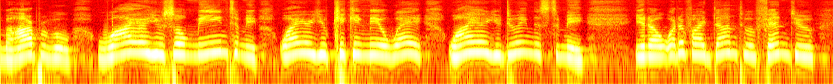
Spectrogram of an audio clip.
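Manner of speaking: high, tearful, crying, pleading voice. Telling a story of a man being sent to Vrindavan, imitating him crying and begging. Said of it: "he is crying and begging".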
